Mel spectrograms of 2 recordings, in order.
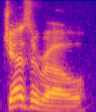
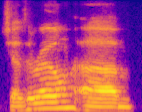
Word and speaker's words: Jezero: I said Jezero, but would Jezero be more correct? Most of the community calls it Jezero.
